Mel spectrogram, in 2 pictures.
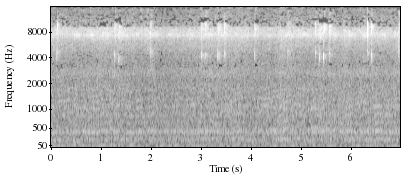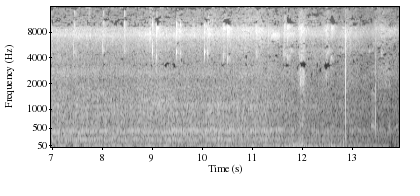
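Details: Western honey bees (Apis mellifera) carrying pollen loads make a steady, low droning buzz that rises and falls as individuals pass close.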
